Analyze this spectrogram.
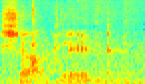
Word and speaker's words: chocolat: Now you need to understand that in French they do not cannot pronounce ch, so it's pronounced as sh. So it's going to be nous n'aimons pas de chocolat.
